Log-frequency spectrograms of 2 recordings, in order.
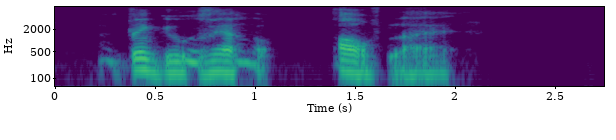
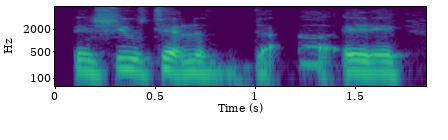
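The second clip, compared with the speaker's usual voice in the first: ordinary talk, nothing marked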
